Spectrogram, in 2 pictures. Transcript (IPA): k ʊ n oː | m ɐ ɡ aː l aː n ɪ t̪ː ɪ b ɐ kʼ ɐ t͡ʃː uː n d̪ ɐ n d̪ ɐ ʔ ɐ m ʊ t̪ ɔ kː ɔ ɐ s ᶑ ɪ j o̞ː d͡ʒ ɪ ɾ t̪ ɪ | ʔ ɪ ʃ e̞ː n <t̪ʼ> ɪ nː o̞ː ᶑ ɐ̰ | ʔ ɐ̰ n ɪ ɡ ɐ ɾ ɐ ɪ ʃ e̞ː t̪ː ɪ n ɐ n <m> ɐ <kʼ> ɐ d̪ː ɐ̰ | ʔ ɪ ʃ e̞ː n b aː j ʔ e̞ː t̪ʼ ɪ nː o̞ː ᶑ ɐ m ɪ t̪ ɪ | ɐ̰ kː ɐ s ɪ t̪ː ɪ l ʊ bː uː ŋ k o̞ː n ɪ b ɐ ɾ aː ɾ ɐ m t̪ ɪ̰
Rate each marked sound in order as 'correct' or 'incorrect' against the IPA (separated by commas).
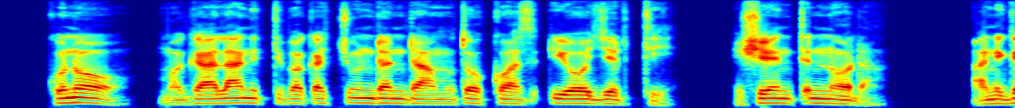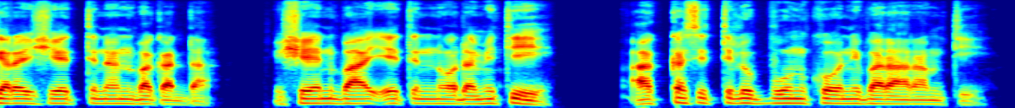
correct, incorrect, correct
